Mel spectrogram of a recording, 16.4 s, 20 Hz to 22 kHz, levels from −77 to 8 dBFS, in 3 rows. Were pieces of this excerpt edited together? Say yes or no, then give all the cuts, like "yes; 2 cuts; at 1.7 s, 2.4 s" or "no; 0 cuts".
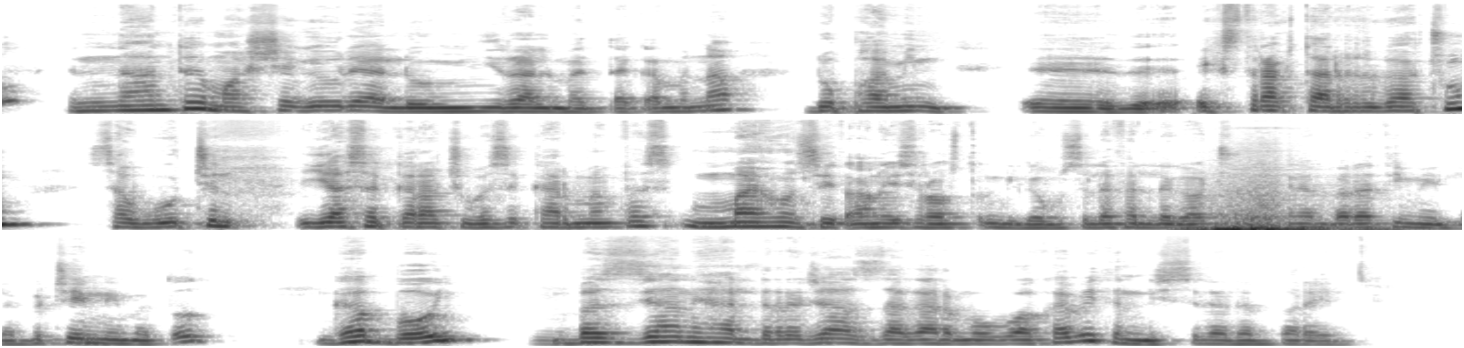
yes; 1 cut; at 10.2 s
